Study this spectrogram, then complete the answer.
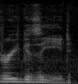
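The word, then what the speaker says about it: Re-GZ: And yeah, the ID supposedly stands for ideal, but according to the katakana, the name is pronounced Riga Z.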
